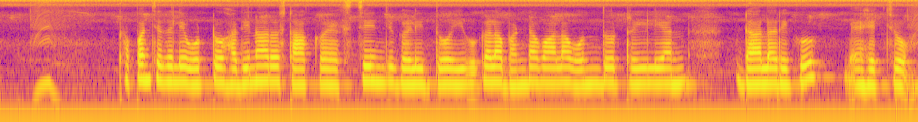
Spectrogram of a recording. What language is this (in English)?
Kannada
